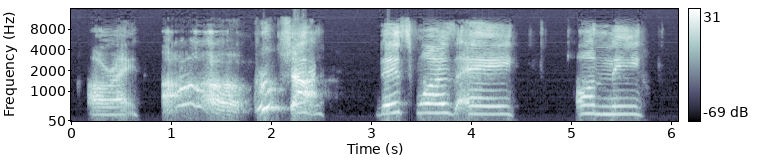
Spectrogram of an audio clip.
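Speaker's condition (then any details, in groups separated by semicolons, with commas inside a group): Spastic quadriplegic cerebral palsy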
